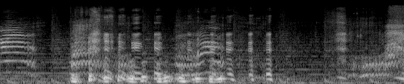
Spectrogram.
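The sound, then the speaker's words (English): A cat meows, a drawn-out rising cry, then a burst of chattering, yowling vocalizations, followed by a few shorter meows with brief pauses between. “Was it really that bad of a pun, kitty? What's the matter? Not gonna tell me? Cat got your tongue?”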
